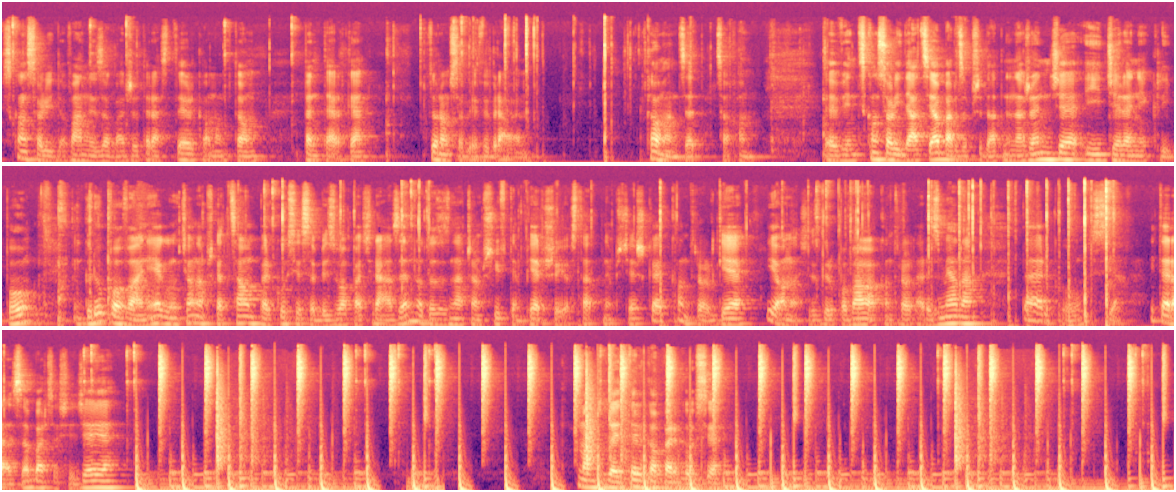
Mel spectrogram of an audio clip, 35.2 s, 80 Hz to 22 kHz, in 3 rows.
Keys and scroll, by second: 5.0 super+z, 6.0 Tab, 18.3 super+g, 20.3 super+r, 21.0-23.0 typing.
